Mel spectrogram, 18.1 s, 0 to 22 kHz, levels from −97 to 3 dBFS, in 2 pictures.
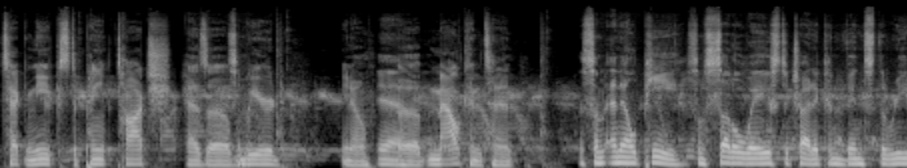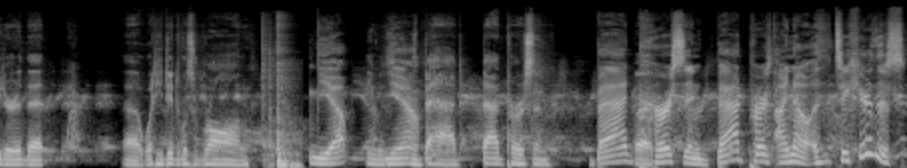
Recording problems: echo of what is said; noticeable; throughout; 340 ms later, 15 dB below the speech
dog barking; faint; at 9.5 s; peak 15 dB below the speech
door banging; noticeable; at 12 s; peak 1 dB below the speech

